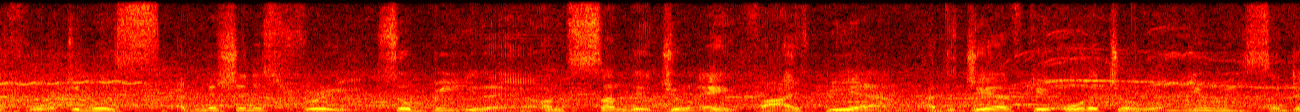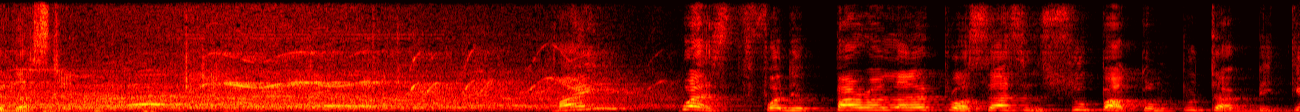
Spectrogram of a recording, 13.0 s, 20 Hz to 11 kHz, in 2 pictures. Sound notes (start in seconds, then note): 4.1 wild applause and cheering for 22 seconds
